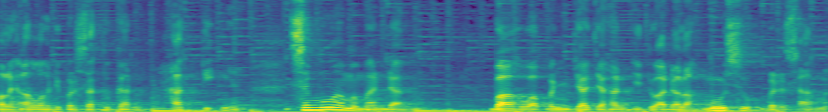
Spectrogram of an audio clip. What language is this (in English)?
Indonesian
